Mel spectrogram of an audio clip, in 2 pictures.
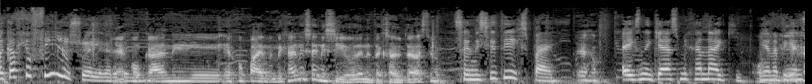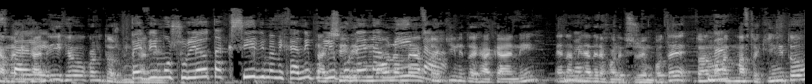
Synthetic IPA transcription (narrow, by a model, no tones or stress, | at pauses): mekɐpço̞filosueleɣɐt̪eokɐniexo̞pɐime̞mixɐnisenisioðeninet̪ɐksɐðiot̪eɾɐst̪iosenisiot̪ieçi̥spɐi | exo | e̞çiznicɐsimixɐnɐcioʝɐnɐpiʝenɐsmeɐlɐiiçeoko̞lit̪o̞zmuumipeɐðimusuleot̪ɐksiðime̞mixɐnipuɐleisiuneonomeɐfnt̪o̞cinit̪o̞exɐkɐni | enɐninɐðenexoɐlipsi̥tizo̞impo̞t̪e̞t̪oɾɐmɐmeɐft̪o̞cinit̪o̞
